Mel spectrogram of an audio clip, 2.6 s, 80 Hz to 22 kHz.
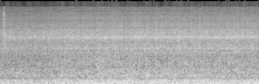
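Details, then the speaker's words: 2011 GMC/Chevy 3500 with 6.0 L V8, after crank-no-start fixed by bypassing a faulty fuse box with an inline fuse: deep, even idle with steady low rumble, no misses, ticks or knocks; normal idle. "Sometimes you don't need to create more problems. Right now we have no problem with this car here. Everything look good."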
